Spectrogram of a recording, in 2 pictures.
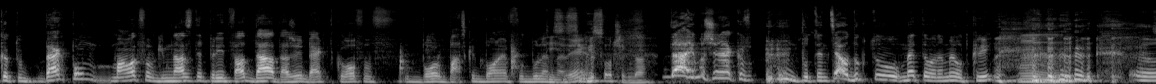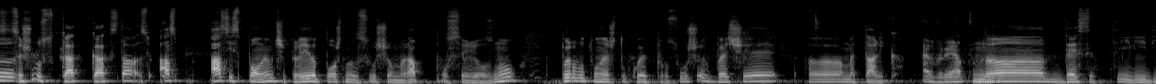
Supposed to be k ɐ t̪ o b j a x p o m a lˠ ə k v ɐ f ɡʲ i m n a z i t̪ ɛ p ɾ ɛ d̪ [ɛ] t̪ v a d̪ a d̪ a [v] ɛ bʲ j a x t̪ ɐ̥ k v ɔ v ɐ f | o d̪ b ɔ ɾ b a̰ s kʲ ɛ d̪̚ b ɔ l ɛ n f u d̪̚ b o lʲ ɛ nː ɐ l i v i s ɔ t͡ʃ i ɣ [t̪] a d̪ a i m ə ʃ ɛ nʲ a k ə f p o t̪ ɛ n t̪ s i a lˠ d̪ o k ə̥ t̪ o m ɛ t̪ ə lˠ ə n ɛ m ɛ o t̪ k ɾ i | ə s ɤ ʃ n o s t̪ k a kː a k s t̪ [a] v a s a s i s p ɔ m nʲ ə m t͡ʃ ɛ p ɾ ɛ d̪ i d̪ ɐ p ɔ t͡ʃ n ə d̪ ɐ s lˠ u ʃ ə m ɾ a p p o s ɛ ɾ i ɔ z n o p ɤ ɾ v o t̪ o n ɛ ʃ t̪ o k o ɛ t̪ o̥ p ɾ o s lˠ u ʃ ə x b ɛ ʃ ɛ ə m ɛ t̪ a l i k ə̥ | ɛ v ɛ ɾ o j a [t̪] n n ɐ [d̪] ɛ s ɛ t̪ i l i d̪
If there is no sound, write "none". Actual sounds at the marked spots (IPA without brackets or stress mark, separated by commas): i, ʒ, d̪, a, t̪, d̪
